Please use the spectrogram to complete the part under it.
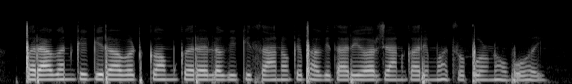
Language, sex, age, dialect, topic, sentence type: Magahi, female, 18-24, Southern, agriculture, statement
